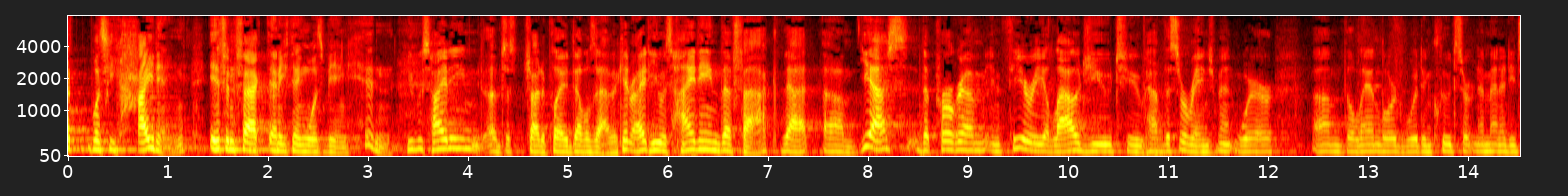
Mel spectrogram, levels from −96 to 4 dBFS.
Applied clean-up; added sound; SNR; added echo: none; none; none; none.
